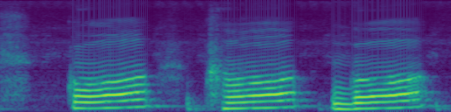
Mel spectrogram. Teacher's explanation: को का पूरा ये जो है कंठ से बोला जाता है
